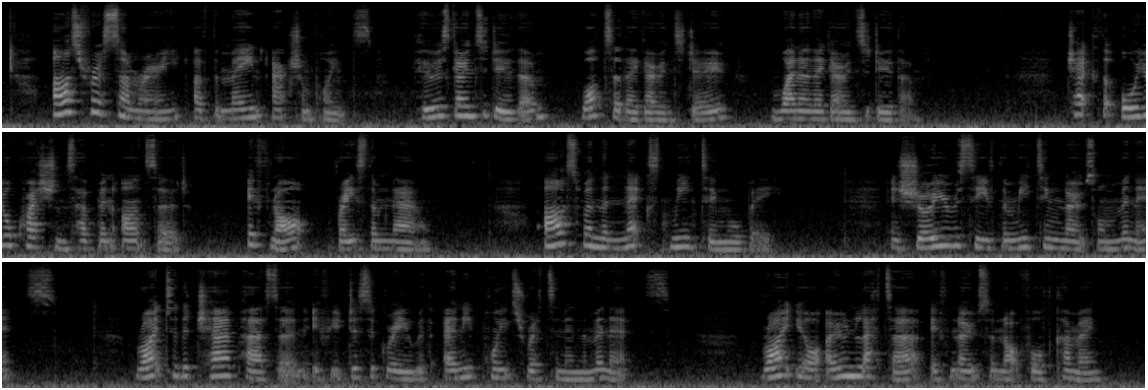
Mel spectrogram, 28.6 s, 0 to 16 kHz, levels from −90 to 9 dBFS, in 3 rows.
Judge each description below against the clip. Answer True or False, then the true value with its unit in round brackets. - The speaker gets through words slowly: False (165 wpm)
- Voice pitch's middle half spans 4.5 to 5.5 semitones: True (4.8 semitones)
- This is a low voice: False (195 Hz)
